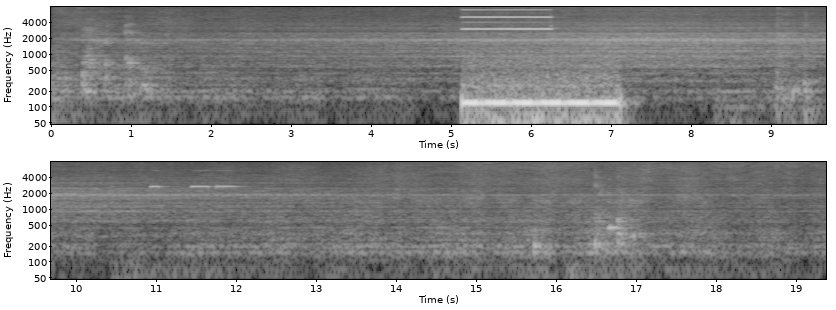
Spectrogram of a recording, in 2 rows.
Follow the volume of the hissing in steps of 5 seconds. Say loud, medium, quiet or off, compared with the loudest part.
loud, medium, loud, loud.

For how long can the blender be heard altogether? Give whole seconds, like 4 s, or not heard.
19 s.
